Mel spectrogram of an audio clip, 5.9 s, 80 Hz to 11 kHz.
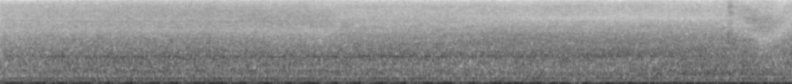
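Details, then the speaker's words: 1998 Ford Mustang Cobra after an AC system replacement and fresh oil change, at warm idle after one heat cycle with a little rev: smooth, even low burble with no knocks, squeals or belt chirp; still a couple of small bubbles; normal idle. "still a couple little bubbles coming out no biggie though sounds very very healthy give her a little rev oh yeah there we go there's some more"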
